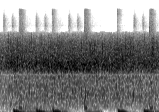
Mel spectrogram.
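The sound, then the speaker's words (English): Heavy rain pours down in a steady, dense hiss that fills the whole scene, with soft low thumps recurring roughly every half second underneath. No one speaks. “It's raining really hard.”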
